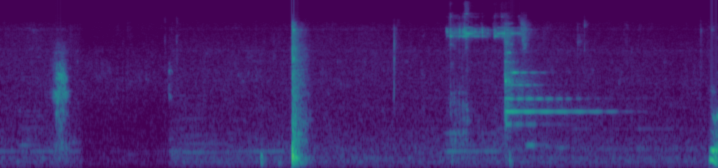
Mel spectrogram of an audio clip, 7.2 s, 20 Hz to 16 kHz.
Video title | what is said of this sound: LIVE SALE! 3/2/25 at 7pm est | I keep hitting this console bowl and it rings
